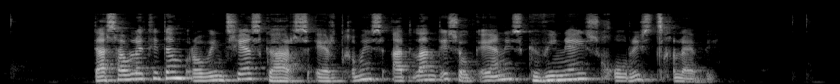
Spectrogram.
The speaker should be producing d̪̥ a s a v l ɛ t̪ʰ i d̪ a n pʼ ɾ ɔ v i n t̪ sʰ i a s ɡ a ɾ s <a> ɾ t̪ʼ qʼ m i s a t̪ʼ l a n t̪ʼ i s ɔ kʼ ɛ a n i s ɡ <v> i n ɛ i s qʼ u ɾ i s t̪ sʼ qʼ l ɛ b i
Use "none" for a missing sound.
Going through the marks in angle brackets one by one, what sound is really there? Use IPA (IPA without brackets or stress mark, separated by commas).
ɛ, v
